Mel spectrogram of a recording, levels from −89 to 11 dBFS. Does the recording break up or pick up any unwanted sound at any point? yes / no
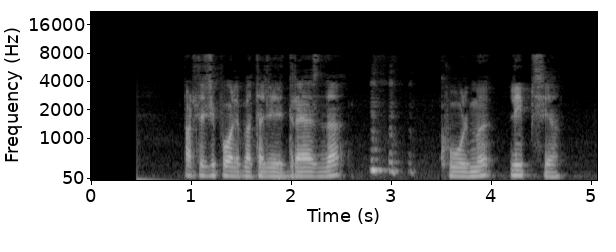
yes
